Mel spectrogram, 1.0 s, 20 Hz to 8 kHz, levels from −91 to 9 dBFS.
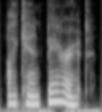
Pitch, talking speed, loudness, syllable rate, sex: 185 Hz, 235 wpm, -14 LUFS, 4.7 syllables/s, female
